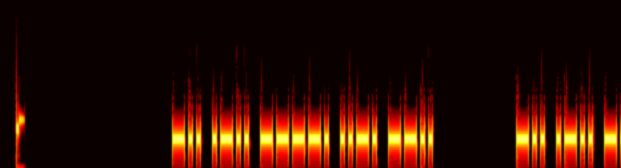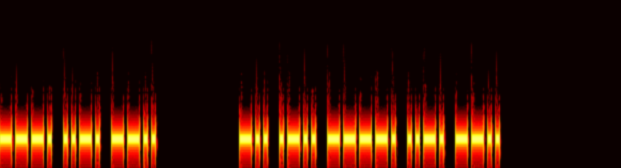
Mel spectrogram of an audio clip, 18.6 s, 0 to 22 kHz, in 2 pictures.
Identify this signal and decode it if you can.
Morse code, heard as a keyed tone, about 20 wpm, 700 Hz. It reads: DL9FZ DL9FZ DL9FZ
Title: DXCC-100 Call Signs - 5 Characters - Repeated 3x - 20wpm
